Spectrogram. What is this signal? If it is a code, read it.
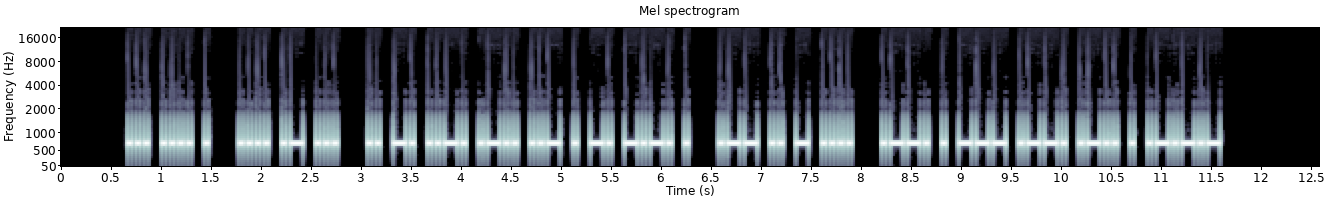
Morse code, heard as a keyed tone, about 28 wpm, 700 Hz. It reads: SHE HAS INFLUENCE WITH PEOPLE.
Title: Sentences from Top 1100 Words 28wpm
